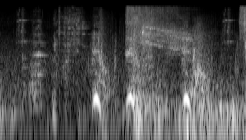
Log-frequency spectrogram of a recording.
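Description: A sword strikes with a sharp clash.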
